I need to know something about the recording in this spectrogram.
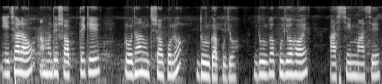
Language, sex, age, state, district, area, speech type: Bengali, female, 18-30, West Bengal, Paschim Medinipur, rural, spontaneous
